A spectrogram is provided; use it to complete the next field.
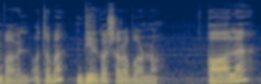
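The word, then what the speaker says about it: قيل: কলা, কলা। তারপরে এটি ইয়াকুলু, এখানে দাম্মার সাথে ওয়াও এসেছে, ইয়াকুলু। আর এটিতে হলো কাসরার সাথে ইয়া এসেছে এখানে, তো এটিকে পড়ব কিলা, কিলা।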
